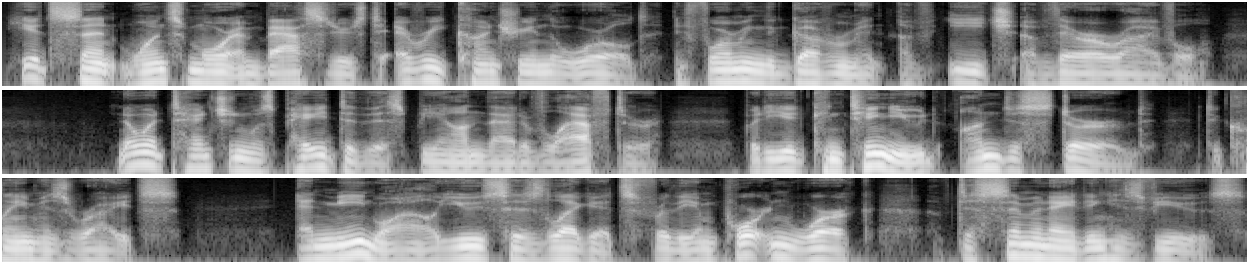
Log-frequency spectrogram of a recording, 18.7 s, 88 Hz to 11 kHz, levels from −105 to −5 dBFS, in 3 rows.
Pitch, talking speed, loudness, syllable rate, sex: 95 Hz, 165 wpm, -20 LUFS, 5.1 syllables/s, male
